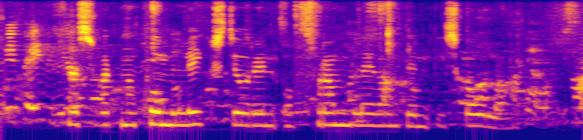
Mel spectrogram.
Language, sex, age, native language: Icelandic, female, 15, Icelandic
